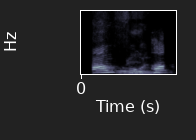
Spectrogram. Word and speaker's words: harmful: Letter silent হবে, don't pronounce this আর। বলো হার্মফুল 10 Times, হার্মফুল, Harmful.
